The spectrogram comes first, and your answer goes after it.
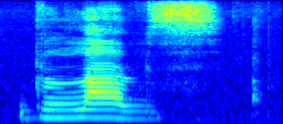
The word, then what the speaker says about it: gloves: That E is silent. Gloves.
